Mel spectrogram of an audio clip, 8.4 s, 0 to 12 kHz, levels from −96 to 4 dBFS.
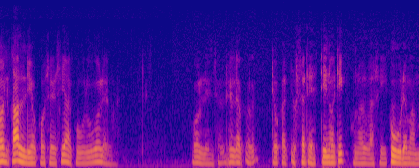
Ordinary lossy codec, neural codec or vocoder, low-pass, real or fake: Opus, 24 kbps; vocoder, 24 kHz, 100 mel bands, Vocos; 10.8 kHz; fake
